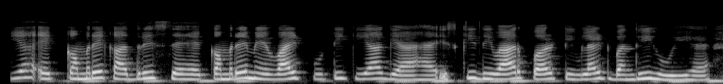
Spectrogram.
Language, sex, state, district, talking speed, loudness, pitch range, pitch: Hindi, female, Jharkhand, Garhwa, 165 wpm, -15 LUFS, 235-270 Hz, 250 Hz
